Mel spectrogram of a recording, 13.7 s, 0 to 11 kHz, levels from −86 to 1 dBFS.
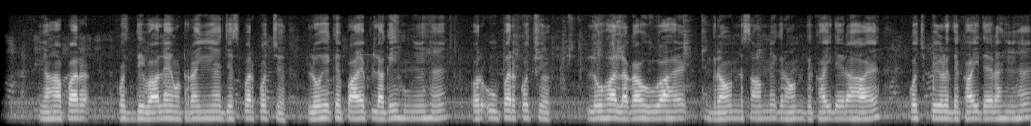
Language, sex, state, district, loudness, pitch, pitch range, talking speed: Hindi, male, Uttar Pradesh, Budaun, -20 LUFS, 140 Hz, 135-140 Hz, 155 wpm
